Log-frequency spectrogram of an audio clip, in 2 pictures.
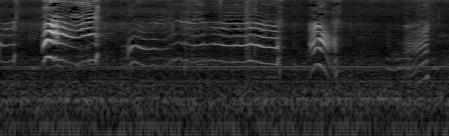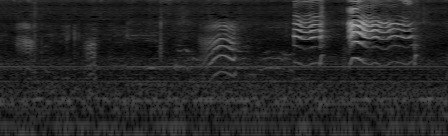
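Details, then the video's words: Four newborn Isabella Carrier French Bulldog puppies, two girls and two boys, giving short high squeaky cries and whines in several bursts, with quiet gaps between them and a steady low hum in the background. "ISABELLA CARRIER FRENCH BULLDOG NEWBORNS"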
